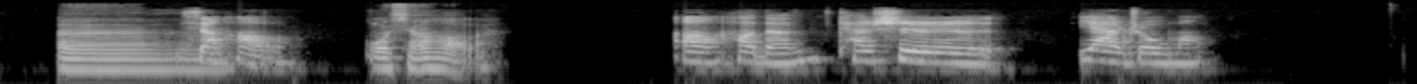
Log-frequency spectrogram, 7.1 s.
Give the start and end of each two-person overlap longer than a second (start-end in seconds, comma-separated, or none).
none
